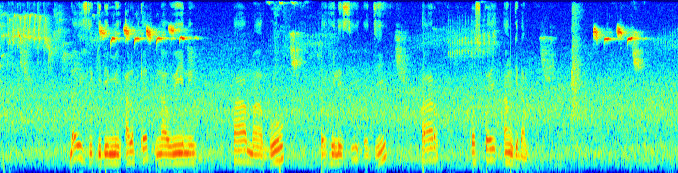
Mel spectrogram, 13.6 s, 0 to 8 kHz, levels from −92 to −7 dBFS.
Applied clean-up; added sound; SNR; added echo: none; Chirp, tweet; -1 dB; none.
